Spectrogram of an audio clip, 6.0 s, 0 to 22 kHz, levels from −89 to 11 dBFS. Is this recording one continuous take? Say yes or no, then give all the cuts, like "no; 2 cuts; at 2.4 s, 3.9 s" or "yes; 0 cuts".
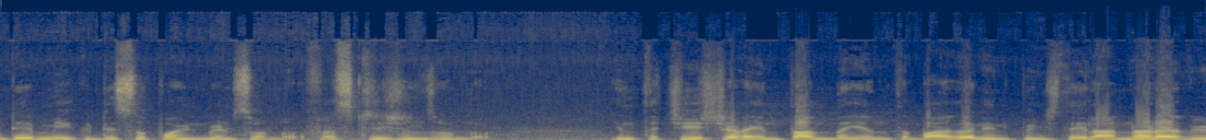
yes; 0 cuts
